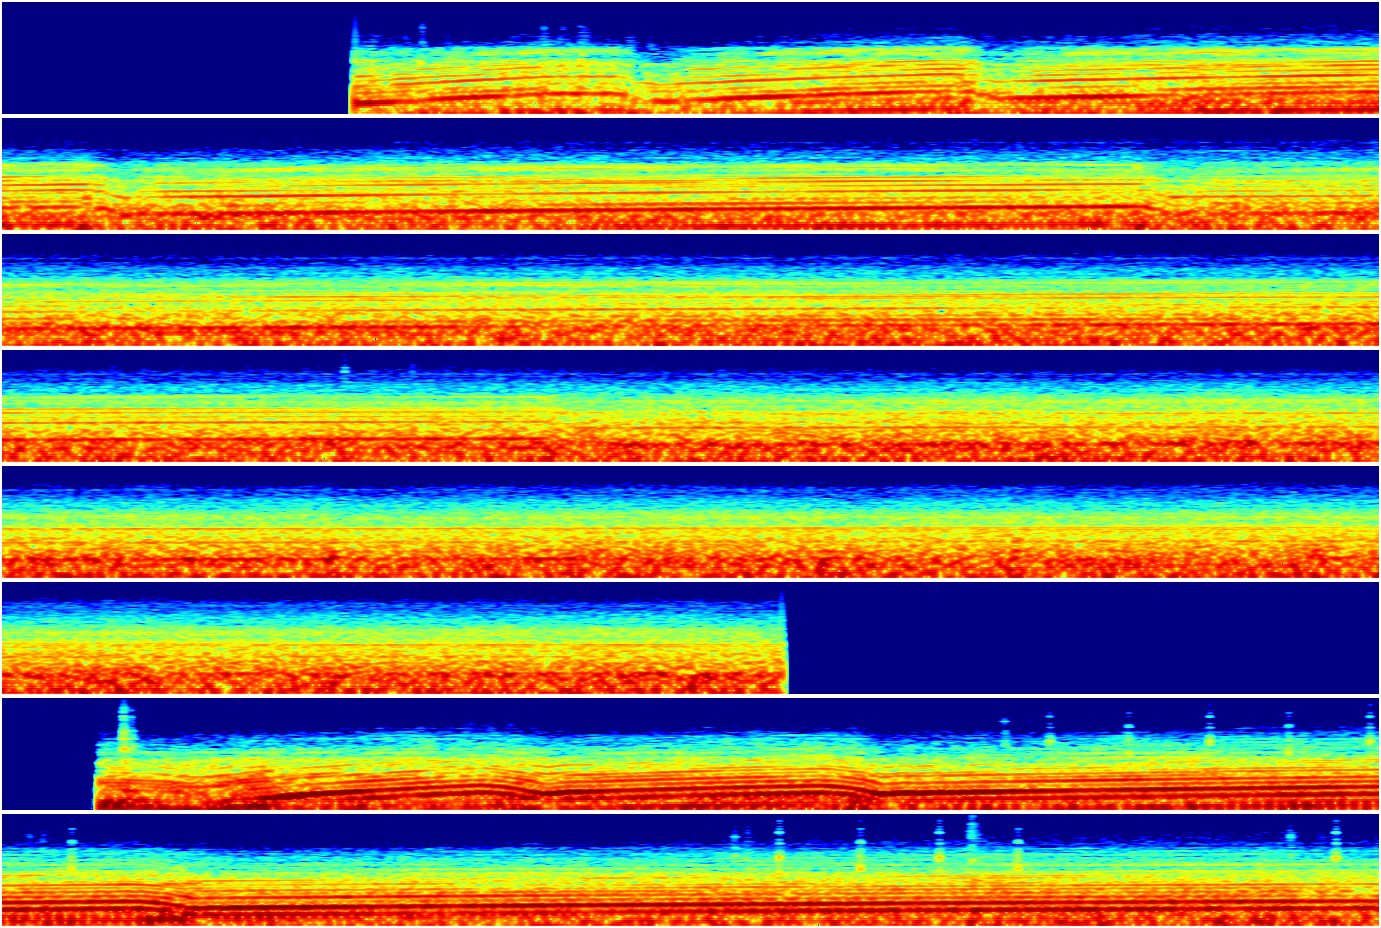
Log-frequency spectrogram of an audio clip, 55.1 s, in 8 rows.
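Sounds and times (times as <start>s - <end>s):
gear upshifts: 1.8s - 3.6s, 41.8s - 55.0s
car engine accelerating hard: 1.8s - 38.3s, 41.8s - 55.0s.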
